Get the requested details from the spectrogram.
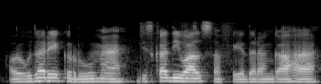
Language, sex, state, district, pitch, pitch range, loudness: Hindi, male, Jharkhand, Garhwa, 130 Hz, 120-140 Hz, -17 LUFS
